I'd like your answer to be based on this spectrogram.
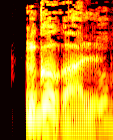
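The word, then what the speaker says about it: gúgol: Google. G-U-G-O-L. Se escribe así. – No tiene nada que ver con el famoso buscador. Los matemáticos inventaron esa palabra antes.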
